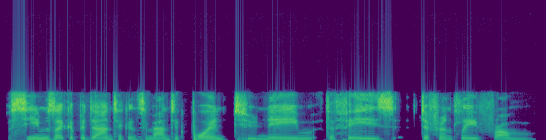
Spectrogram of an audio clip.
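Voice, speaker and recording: A woman's voice: fairly low pitch, dry recording. A woman lecturer answering a question with careful, precise explanation and many fillers. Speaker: guest lecturer. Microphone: video call. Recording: dull muffled web call audio.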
